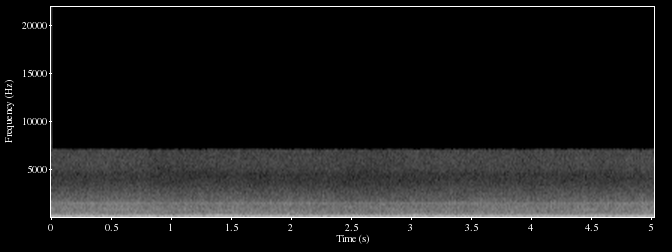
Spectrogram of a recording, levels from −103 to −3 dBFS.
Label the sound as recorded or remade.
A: recorded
